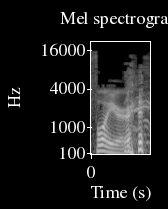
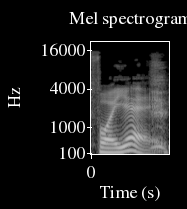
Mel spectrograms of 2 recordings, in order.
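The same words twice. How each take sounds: First: The word is said with an American-style pronunciation. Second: The word is said with a French-style pronunciation. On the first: "as a cold-blooded American German, it's foyer" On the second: "the French way to say it is foyer"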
